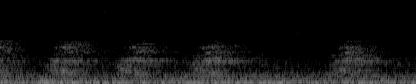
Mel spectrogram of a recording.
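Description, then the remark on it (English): Dogs barking, a few muffled barks coming in an uneven run over a low background rumble, with no one talking. “Do you hear those? Did Gar let the dogs out?”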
